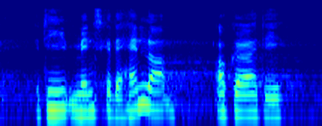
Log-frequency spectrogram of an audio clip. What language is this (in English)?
Danish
